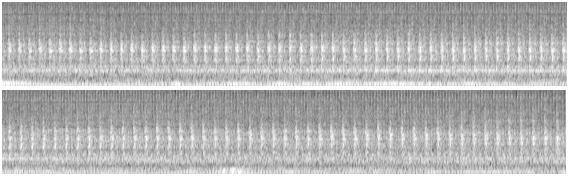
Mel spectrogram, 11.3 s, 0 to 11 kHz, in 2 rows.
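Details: 2012 Kia Forte 2.0L at idle, knock started around 166,000 km: light regular tapping about three per second from the bottom end; suspected piston slap, replacement engine planned.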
